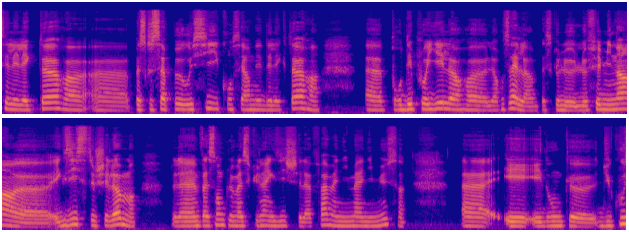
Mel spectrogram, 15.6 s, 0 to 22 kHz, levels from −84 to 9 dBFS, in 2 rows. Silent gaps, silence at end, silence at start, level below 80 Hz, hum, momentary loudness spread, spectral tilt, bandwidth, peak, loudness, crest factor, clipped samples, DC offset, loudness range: none; 0 s; 0 s; -56 dBFS; none; 10 LU; -4 dB/octave; 16.5 kHz; -6 dBFS; -24 LUFS; 20 dB; under 0.1%; under 0.1%; 4 LU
